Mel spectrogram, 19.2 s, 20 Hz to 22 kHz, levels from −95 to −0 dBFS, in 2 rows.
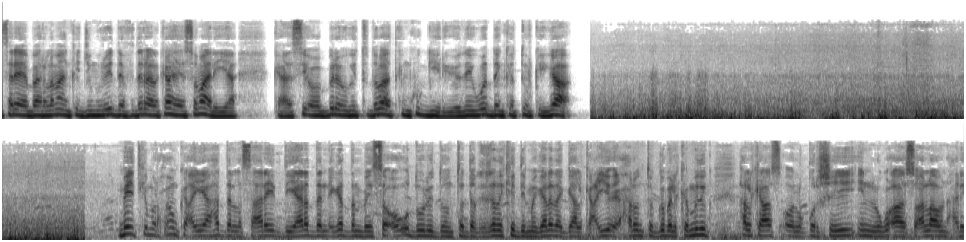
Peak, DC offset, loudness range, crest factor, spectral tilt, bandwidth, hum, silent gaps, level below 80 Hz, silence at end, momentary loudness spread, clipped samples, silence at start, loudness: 0 dBFS; under 0.1%; 3 LU; 16 dB; -5.5 dB/octave; 11.5 kHz; none; none; -26 dBFS; 0 s; 7 LU; under 0.1%; 0 s; -17 LUFS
